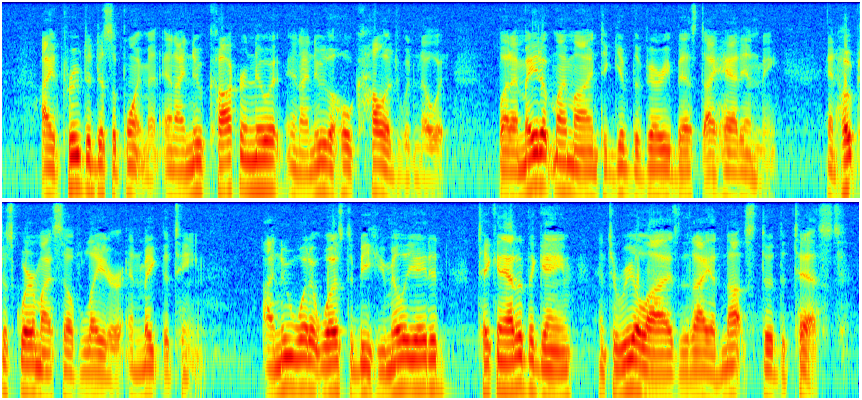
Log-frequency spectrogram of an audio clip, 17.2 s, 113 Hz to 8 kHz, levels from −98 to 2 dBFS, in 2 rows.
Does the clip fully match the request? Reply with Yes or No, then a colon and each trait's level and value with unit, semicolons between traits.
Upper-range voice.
No: low, 110 Hz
